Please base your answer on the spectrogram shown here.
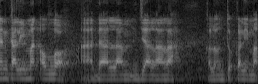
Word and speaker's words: Allah: Allah maka dibaca tipis jadi untuk kalimat Allah ini ada dua cara bacanya pertama tafkhim disebabkan oleh huruf yang berharakat fathah atau dhomah sebelum kalimat Allahnya kemudian kalau kasrah Itu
